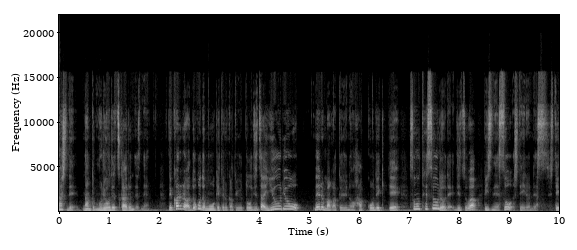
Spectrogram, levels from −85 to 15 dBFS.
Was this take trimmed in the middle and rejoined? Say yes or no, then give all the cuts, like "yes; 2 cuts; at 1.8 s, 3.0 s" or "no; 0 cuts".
yes; 2 cuts; at 2.0 s, 8.4 s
